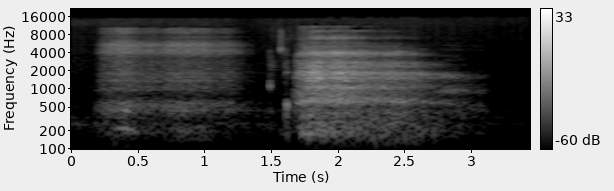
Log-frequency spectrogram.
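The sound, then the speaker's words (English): Calming breathing exercise for stress relief: after one long breath come two quick short inhales, then a longer, steady exhale that fades out. The breaths are soft, airy and heard alone. “two back-to-back inhales, a longer exhale, and that might just seem like I'm almost like recalibrating.”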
